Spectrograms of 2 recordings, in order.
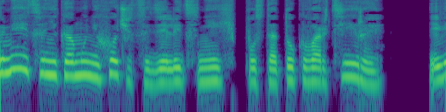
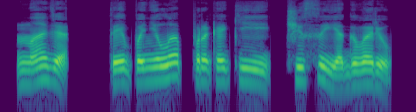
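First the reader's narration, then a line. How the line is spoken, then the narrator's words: Calm question. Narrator (Russian): спокойно переспросил Полуянов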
